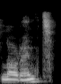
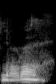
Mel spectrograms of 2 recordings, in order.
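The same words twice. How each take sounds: First: The name is said with an American pronunciation. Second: The name is said with a French pronunciation. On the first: The speaker calls it wrong. "there in America, they say Saint Laurent, which to my ears is like really uncouth" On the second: The speaker calls it right. "that's French, isn't it? It's Laurent"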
